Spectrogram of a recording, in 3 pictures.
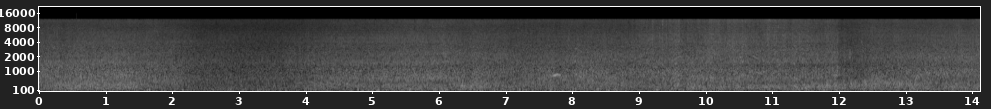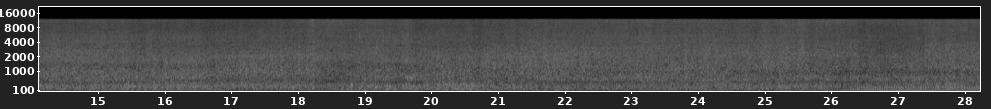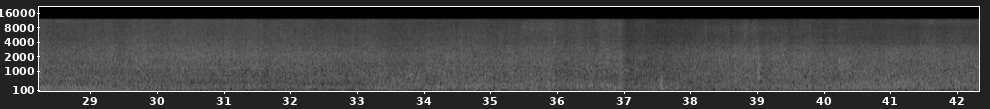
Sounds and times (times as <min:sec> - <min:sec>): Waves, surf: 0:00.0 - 0:42.3.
